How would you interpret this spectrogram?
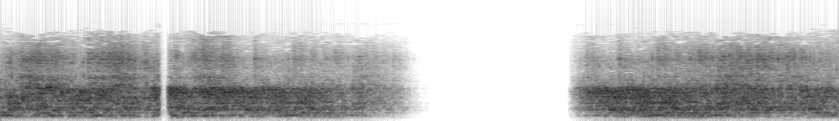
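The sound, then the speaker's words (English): A loud, continuous rumbling roar of a rockslide, a mass of rock and earth hurtling down from the top of a mountain onto a trail. It cuts off for a moment of silence, then the heavy crashing roar resumes. “Down from the top of the mountain hurtles the mass of rock and earth.”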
